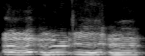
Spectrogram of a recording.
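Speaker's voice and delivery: high-pitched stuck "uh" noises; mock blanking stammer. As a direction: stammer as if your mind has locked up. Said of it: "it's a mental block".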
